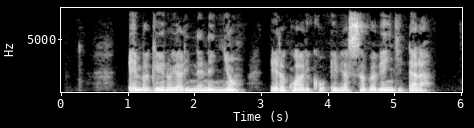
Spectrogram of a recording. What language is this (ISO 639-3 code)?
lug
